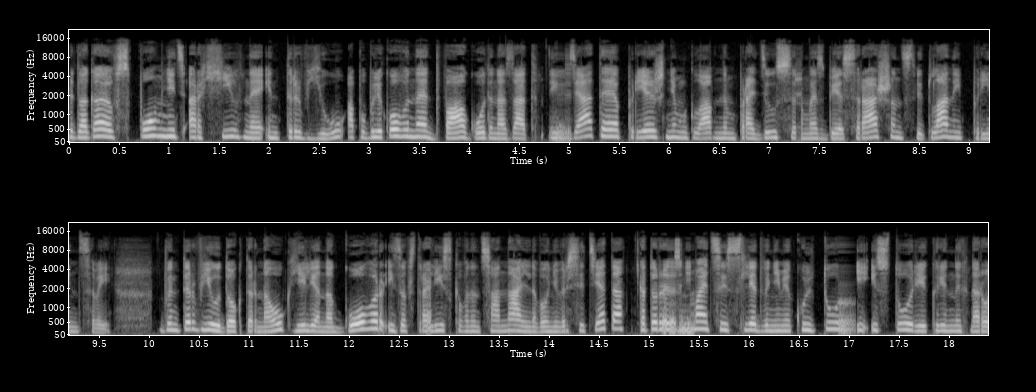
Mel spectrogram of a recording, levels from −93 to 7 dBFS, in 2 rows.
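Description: Lost LE Audio frames break up the sound six times: 4.87 to 5.02 s, 7.28 s, 9.95 s, 12.78 s, 15.13 to 15.45 s, and 16.90 to 17.06 s. Each time the decoder patches the gap by replaying the last spectrum with scrambled signs, so tones smear into a noisy hiss. The shortest gaps, around 30 to 40 ms, fit a few 10 ms frames. The 4.9 s and 15.1 s patches are scattered dropouts with runs up to about 70 ms. The 160 ms gap near 17 s sags audibly as the concealment fades.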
